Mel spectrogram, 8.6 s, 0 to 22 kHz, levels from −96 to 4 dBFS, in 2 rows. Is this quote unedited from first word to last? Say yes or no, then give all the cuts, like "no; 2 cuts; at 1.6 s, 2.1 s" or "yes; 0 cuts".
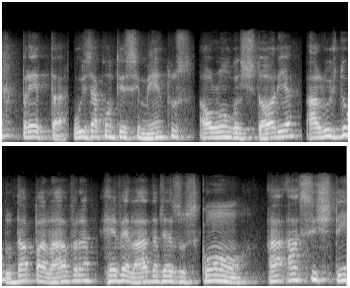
no; 4 cuts; at 3.0 s, 4.4 s, 6.3 s, 6.8 s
